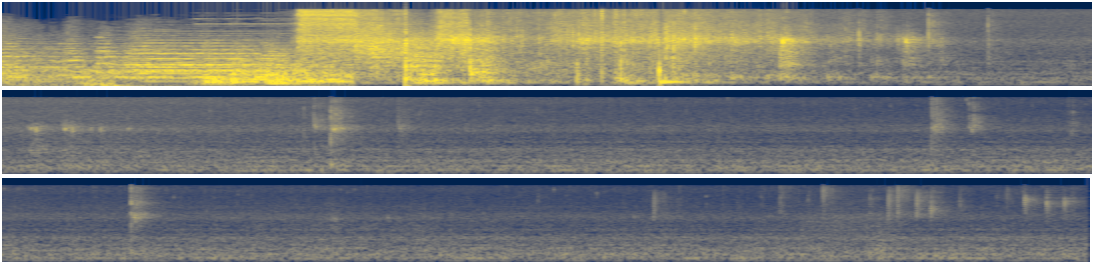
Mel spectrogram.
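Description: Bottle of fermented passion fruit pulp bursting open: a loud hissing gush of gas-driven juice spraying out about a second in, fading away over about two seconds. The pressure comes from the pulp fermenting at room temperature. Afterwards a few faint ticks.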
